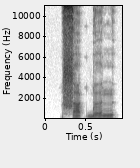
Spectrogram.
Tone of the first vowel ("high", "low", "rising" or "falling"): low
